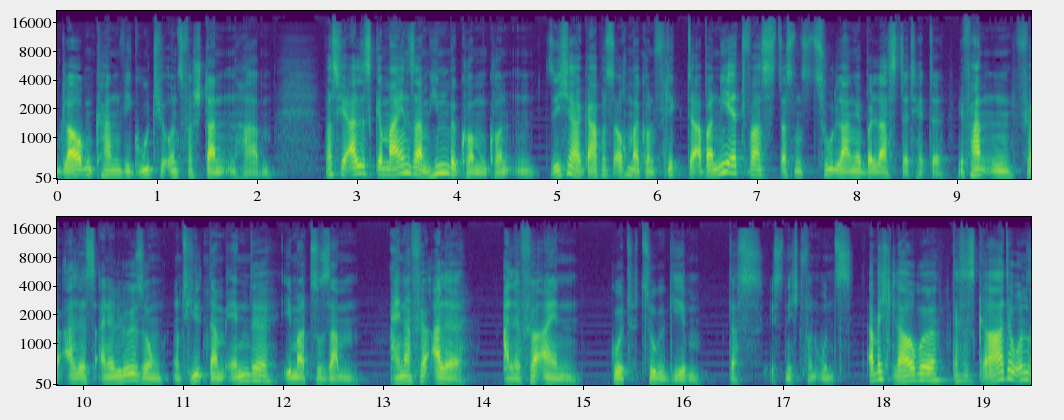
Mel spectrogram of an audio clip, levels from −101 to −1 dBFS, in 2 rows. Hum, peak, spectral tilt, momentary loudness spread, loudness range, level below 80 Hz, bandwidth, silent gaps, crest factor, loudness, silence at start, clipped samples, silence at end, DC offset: none; 0 dBFS; -5.5 dB/octave; 13 LU; 4 LU; -58 dBFS; 19 kHz; none; 22 dB; -22 LUFS; 0 s; under 0.1%; 0 s; under 0.1%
